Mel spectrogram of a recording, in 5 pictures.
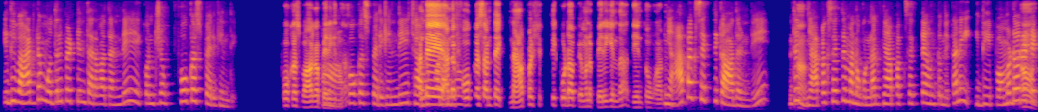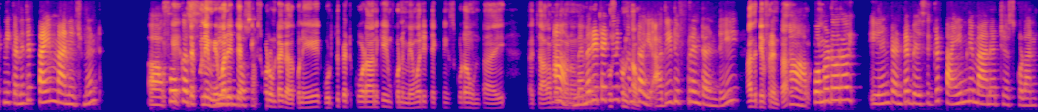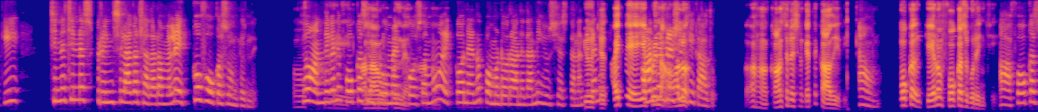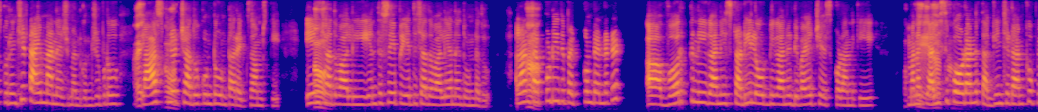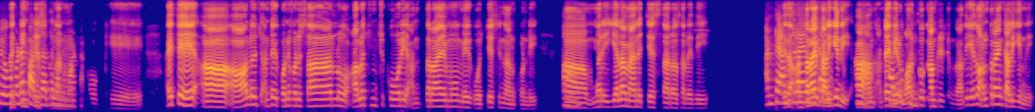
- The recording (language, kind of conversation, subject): Telugu, podcast, పొమొడోరో పద్ధతి లేదా సమయ బాక్సింగ్‌ను మీరు ఎలా అమలు చేశారు, దాంతో మీకు వచ్చిన అనుభవం ఏమిటి?
- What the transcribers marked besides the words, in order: in English: "ఫోకస్"; in English: "ఫోకస్"; in English: "ఫోకస్"; in English: "పొమోడోరో"; in English: "టైమ్ మేనేజ్‌మెంట్"; in English: "ఫోకస్ బిల్డింగ్"; in English: "మెమరీ టెక్నిక్స్"; in English: "మెమరీ టెక్నిక్స్"; in English: "మెమరీ"; in Italian: "పొమోడోరో"; in English: "బేసిక్‌గా"; in English: "మేనేజ్"; in English: "స్ప్రింగ్స్"; in English: "సో"; in English: "ఫోకస్ ఇంప్రూవ్‌మెంట్"; in English: "పొమోడోరో"; in English: "యూస్"; in English: "ఫ్యూచర్"; in English: "కాన్సంట్రేషన్‌కి"; in English: "కాన్సంట్రేషన్‌కైతే"; tapping; in English: "ఫోకస్"; in English: "ఫోకస్"; in English: "టైమ్ మేనేజ్‌మెంట్"; in English: "లాస్ట్ మినట్"; in English: "ఎగ్జామ్స్‌కి"; in English: "వర్క్‌ని"; in English: "స్టడీ లోడ్‌ని"; in English: "డివైడ్"; in English: "మేనేజ్"; in English: "కంప్లీషన్"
